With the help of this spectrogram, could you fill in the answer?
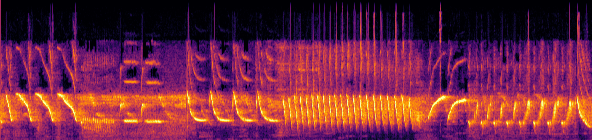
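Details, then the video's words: Canary song meant for training other birds: looping down-slurred whistles, short flat notes, then a long rapid rattling trill, followed by quick rising and falling chirps in close succession. "Masteran Burung kenari"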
